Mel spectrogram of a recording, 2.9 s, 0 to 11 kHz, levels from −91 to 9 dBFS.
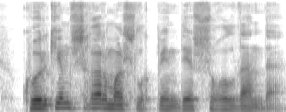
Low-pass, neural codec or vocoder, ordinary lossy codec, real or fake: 9.9 kHz; none; none; real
